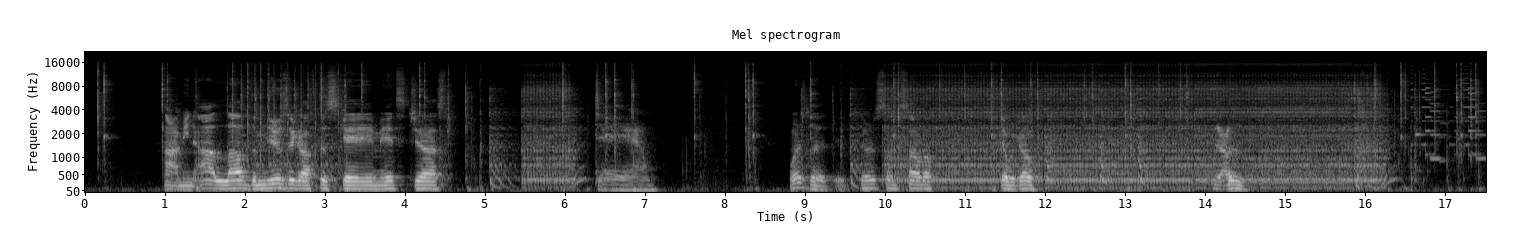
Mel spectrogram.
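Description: Chiptune video game music plays from a television speaker.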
